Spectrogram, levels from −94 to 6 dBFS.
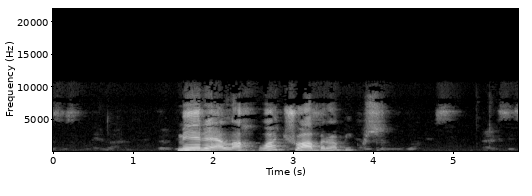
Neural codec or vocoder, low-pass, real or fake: none; 10.8 kHz; real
